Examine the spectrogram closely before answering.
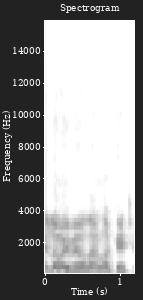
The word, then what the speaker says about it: Louisville: Well, we pronounce when we talk about the farm machinery show here, we say Louisville, but back there in Kentucky, and you were from close to there. There they call it Louisville.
